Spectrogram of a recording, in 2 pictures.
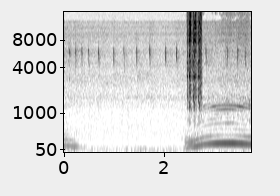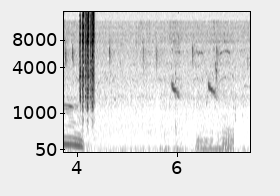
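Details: Spotted hyena from a large clan gathered at its den with active cubs at sunrise; one long rising-falling whoop, harmonic and mid-low, lasting nearly two seconds, followed by shorter low calls and faint higher chirps.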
